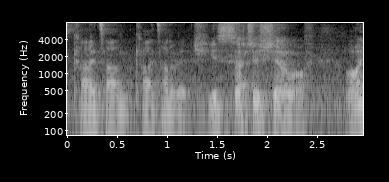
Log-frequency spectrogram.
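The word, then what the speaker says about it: Kajetan Kajetanowicz: in car number three Jack how do you pronounce his name it's kaitan kitanovic you're such a showoff I knew he would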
